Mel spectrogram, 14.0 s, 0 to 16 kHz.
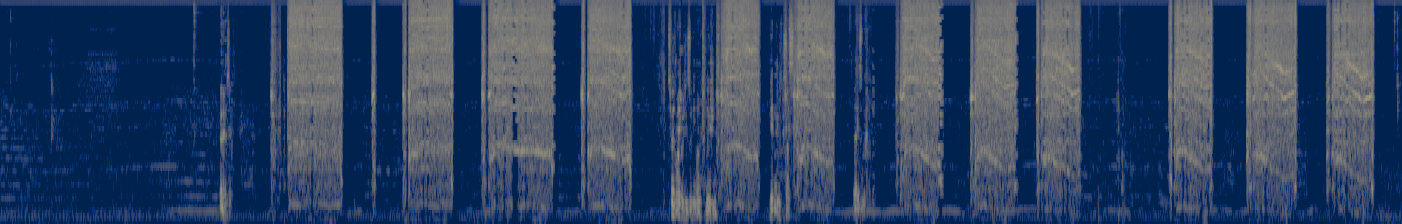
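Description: Electric drill run in short trigger bursts, about ten in a row roughly a second apart, each with a whine that rises and falls, as a 2.5 mm bit drills tapping holes for M3 screws through a plastic FEP frame into a wooden block beneath.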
